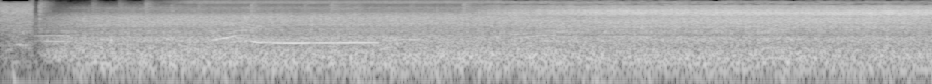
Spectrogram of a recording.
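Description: Small waterfall cascading over boulders into a rock pool, heard close up as a loud, steady rush of water. It comes in abruptly just after the start.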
